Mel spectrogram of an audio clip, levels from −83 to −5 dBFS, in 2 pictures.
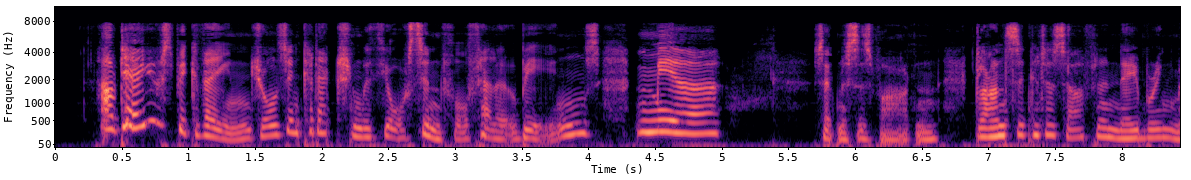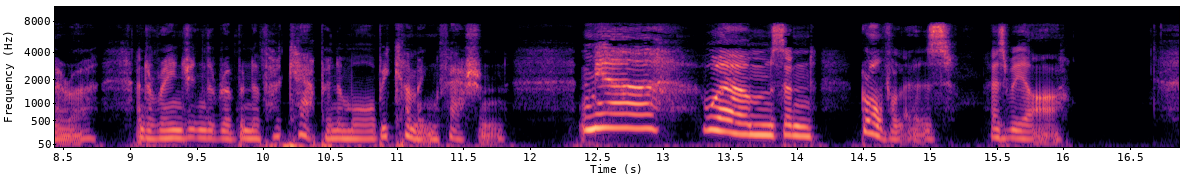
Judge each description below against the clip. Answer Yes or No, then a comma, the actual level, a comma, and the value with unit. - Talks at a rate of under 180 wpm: Yes, average, 155 wpm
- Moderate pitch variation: No, wide, 8.6 semitones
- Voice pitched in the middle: Yes, medium, 170 Hz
